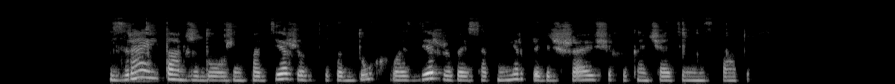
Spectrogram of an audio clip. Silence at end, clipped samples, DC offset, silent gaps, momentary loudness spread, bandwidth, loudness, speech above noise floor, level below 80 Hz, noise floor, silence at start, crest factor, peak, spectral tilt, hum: 1.6 s; under 0.1%; under 0.1%; none; 11 LU; 9.2 kHz; -26 LUFS; 59 dB; -76 dBFS; -85 dBFS; 1.1 s; 20 dB; -6 dBFS; -5.5 dB/octave; none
